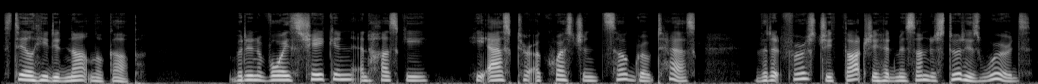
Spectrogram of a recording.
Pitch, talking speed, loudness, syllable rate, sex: 190 Hz, 175 wpm, -19 LUFS, 4.6 syllables/s, female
